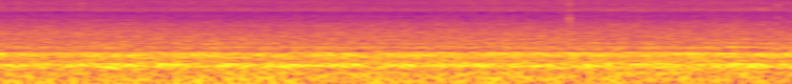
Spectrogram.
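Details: Robber bee gathering propolis off matchsticks. Constant buzzy drone holding an even low pitch plus a brighter overtone, unchanging for the whole stretch, with one brief tick partway through.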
